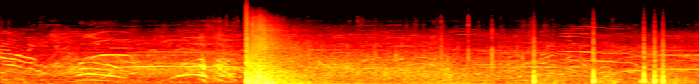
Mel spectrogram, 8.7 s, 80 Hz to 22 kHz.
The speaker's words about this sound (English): At about the same time, these 16 four-inch shells inside will also go off all in different colors in the center of the shell. Those in attendance and the people sitting miles away saw that firework fill up the whole sky.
